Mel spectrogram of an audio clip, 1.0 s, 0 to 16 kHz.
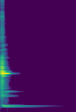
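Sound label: Marimba deadstroke fortissimo Db4; MIS Pitches - 2014; Percussion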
